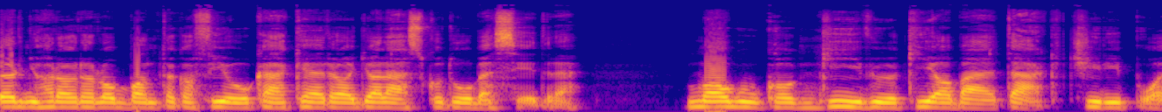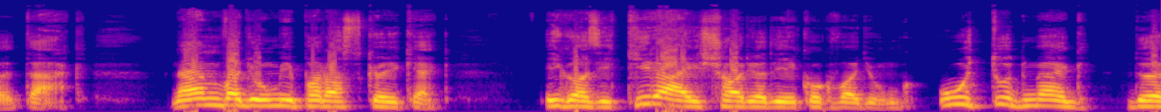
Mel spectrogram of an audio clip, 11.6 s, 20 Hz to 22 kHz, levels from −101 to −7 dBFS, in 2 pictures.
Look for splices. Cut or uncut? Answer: uncut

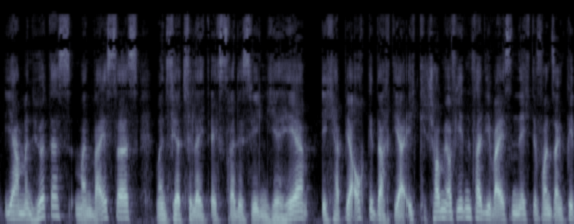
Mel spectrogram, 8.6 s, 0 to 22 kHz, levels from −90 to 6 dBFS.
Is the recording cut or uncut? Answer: uncut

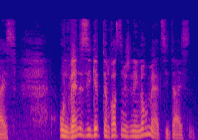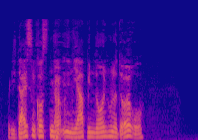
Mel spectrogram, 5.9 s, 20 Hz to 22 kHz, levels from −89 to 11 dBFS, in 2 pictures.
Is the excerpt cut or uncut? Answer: cut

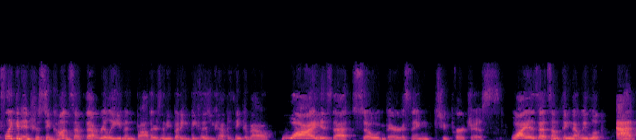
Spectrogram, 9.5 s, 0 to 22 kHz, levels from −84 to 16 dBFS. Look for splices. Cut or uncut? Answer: cut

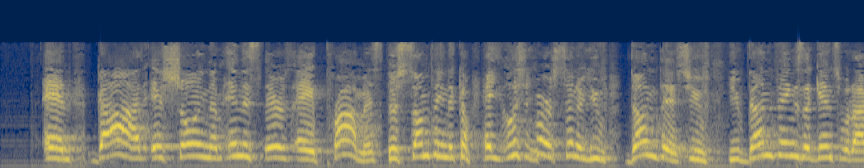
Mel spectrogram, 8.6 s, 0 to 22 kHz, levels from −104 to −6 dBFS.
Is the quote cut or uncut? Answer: cut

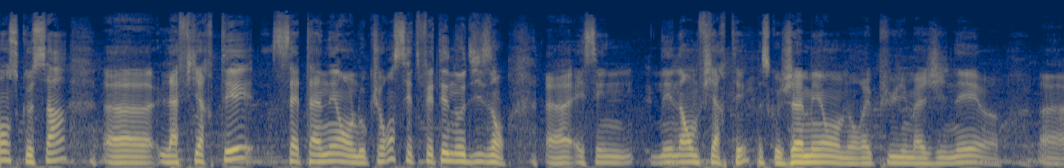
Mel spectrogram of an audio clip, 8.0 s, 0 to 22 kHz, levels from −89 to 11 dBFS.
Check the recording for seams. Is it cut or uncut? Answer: uncut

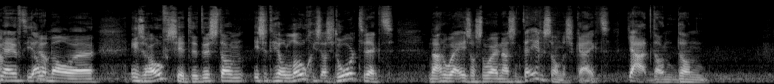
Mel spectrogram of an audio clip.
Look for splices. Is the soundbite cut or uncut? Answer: cut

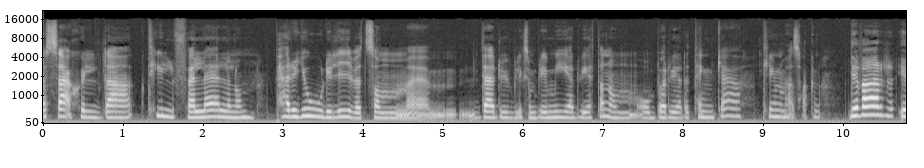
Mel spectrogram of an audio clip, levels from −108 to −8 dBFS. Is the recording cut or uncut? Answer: uncut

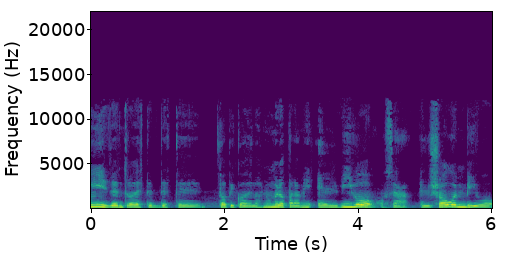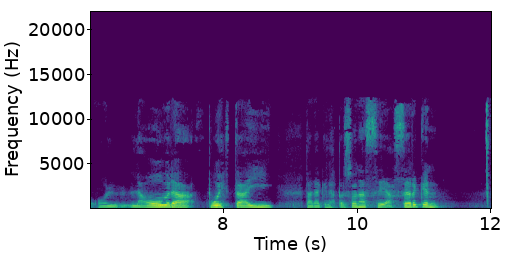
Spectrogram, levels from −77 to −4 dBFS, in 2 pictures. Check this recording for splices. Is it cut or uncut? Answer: cut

